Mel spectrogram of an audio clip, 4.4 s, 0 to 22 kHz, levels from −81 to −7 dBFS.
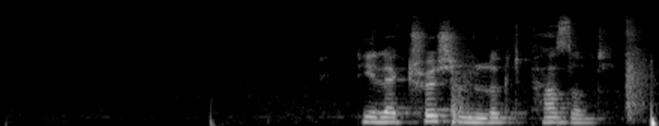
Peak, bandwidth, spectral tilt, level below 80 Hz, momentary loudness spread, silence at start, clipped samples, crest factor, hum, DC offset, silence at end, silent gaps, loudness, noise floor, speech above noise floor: -12 dBFS; 13.5 kHz; -5.5 dB/octave; -52 dBFS; 9 LU; 2.4 s; under 0.1%; 24 dB; none; under 0.1%; 0 s; none; -35 LUFS; -77 dBFS; 43 dB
